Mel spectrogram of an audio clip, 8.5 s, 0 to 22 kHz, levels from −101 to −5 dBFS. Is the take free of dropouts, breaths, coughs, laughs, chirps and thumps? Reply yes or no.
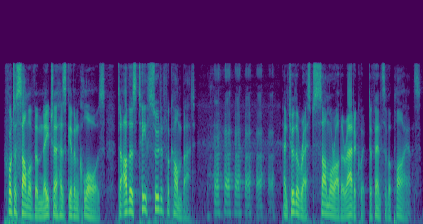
no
